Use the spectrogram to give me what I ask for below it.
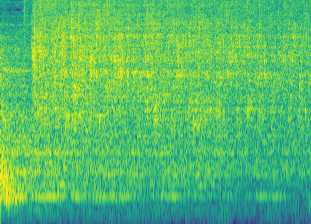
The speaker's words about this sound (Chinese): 好了，涂的也差不多了。现在就把沐浴露冲洗干净吧。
